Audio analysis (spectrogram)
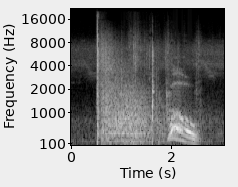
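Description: A single sharp gunshot from a CCI Stinger .22 LR cartridge cracks loudly up close, followed by a brief ringing tail and then a voice reacting.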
